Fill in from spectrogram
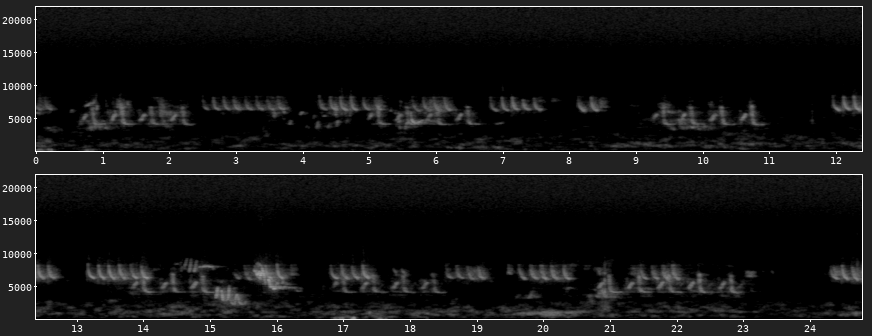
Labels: does the bird make more than one sound?
yes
